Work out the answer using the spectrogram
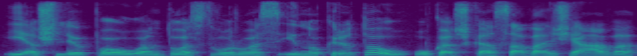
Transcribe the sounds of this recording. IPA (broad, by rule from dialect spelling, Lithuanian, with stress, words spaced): ɪ ˈɐʃ lʲɪˈpɐʊ ɐn ˈtuɔs tʋoːˈruɔs ɪ nʊkrʲɪˈtɐʊ ʊ kɐʃˈkɐs ɐ ʋɐˈʒʲæːʋɐ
